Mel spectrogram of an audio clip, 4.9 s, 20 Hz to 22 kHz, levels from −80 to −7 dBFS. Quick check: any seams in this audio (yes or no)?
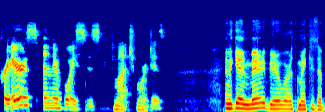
yes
